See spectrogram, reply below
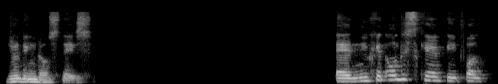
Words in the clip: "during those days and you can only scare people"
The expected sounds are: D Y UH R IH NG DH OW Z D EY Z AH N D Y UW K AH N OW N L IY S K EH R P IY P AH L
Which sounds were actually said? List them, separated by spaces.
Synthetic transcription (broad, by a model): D Y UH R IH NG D OW S D EY S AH N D Y UW K AH N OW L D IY S K EH R P IY P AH L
